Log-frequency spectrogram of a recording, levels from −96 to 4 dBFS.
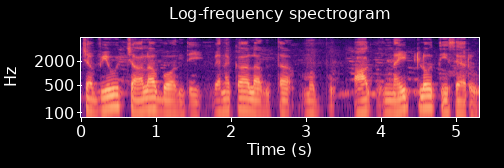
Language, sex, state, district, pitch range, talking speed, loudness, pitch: Telugu, female, Andhra Pradesh, Sri Satya Sai, 100-120 Hz, 125 wpm, -18 LUFS, 110 Hz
